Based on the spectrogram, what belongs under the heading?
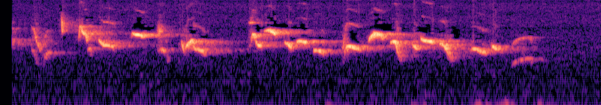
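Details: Small grey or brown bird singing from a tall backyard tree in south-west France, heard every summer: a quick, varied warble of high twittering notes in two bursts, with a brief pause between.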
